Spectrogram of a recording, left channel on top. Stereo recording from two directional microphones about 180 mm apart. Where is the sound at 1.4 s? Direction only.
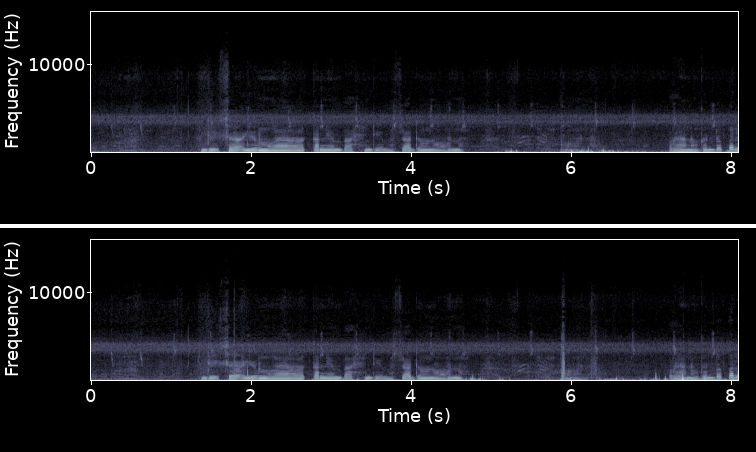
25° left (ahead or behind); by 4.7 s 10° right (ahead or behind).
